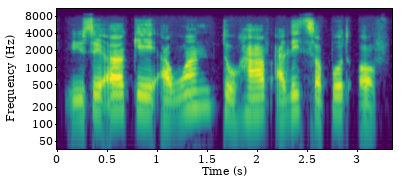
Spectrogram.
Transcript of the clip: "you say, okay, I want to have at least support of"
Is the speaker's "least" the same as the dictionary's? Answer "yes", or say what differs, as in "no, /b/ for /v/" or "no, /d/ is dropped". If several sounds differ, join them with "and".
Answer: no, /s/ is dropped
